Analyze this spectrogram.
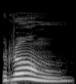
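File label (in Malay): "rong", Malay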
